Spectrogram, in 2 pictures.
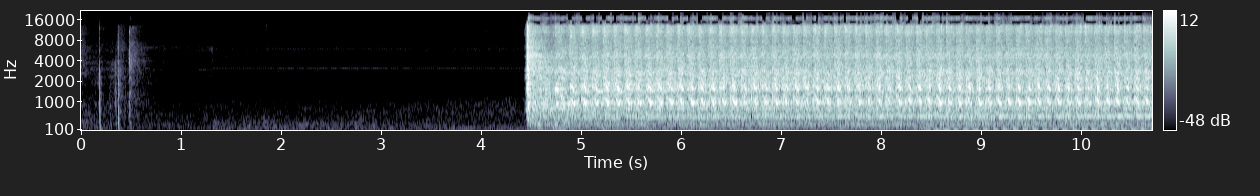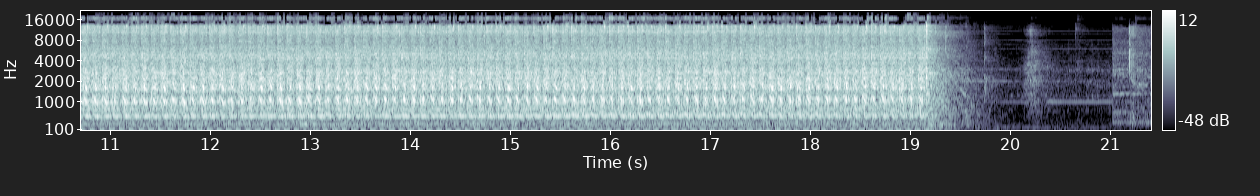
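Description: An Audi A4 TFSI engine cranks on the starter with its coil packs disconnected and never fires. It gives a loud, steady, rapid whirring churn for about fifteen seconds after a quiet start, then winds down to stillness.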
